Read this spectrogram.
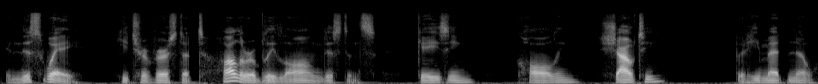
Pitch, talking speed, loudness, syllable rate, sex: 85 Hz, 125 wpm, -24 LUFS, 4.5 syllables/s, male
